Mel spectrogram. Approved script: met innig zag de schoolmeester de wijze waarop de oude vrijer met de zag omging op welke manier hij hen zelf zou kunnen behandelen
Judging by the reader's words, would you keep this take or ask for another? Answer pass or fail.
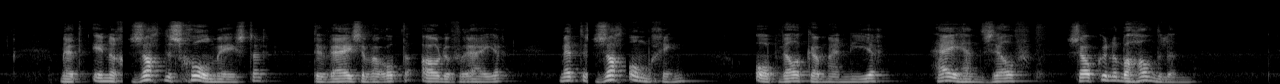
pass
